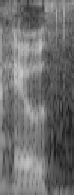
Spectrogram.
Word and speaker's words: Health: อัน ประเสริฐ นะ ครับ แห้ว ตัว นี้ อ่าน ว่า Health นะ ครับ เอา ลิ้น อยู่ ระหว่าง ฟัน help is better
